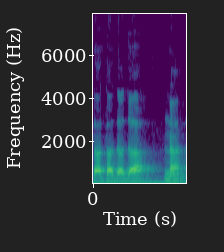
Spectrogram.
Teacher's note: त वर्ग का उच्चारण स्थान दंत होते हैं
